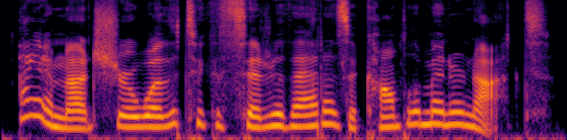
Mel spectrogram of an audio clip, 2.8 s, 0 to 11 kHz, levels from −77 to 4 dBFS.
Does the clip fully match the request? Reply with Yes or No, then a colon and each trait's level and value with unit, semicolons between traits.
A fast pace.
Yes: fast, 275 wpm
